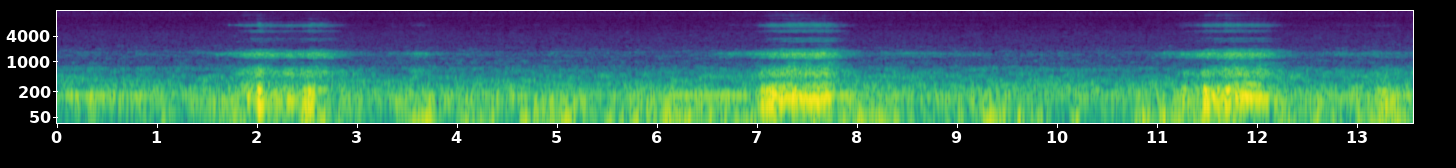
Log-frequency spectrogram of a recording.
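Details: Ten-year-old male Jindo-mix dog sleeping, three soft, rough snoring breaths about five seconds apart, roughly 13 a minute, over low room noise; snoring.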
